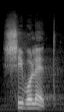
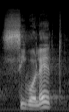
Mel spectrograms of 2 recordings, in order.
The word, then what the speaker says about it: Shibolet: Si él respondía que no, entonces le decían: ahora pues di Shibolet. Si decía Sibolet, porque no podía pronunciarlo correctamente, le echaban mano y lo degollaban junto a los vados del Jordán.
